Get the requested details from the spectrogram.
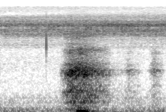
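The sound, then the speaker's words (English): A short, dry buzzing hiss swells up and fades within half a second, a quick rattle from a timber rattlesnake in a pile of leaves, heard alone against a faint steady background hiss. “It was a timber rattler.”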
